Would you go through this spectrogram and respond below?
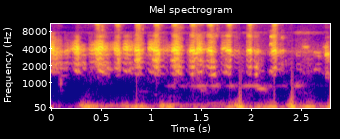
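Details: Small frogs calling in Cambodian rice-field countryside: a dense chorus of short, high, rapidly repeated pulsed notes overlapping steadily, over a low rumbling background with a couple of soft thumps.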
